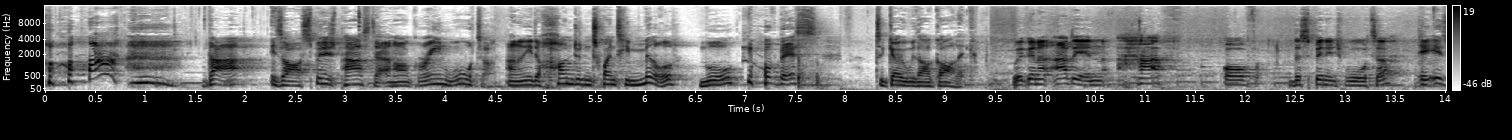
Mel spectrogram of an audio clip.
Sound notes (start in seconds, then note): 0.0 laughs; 7.0 chuckles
